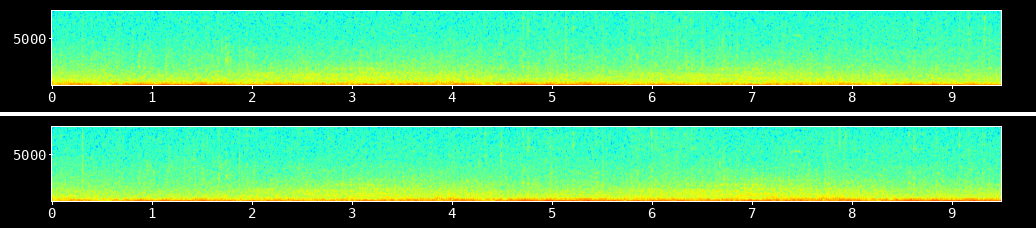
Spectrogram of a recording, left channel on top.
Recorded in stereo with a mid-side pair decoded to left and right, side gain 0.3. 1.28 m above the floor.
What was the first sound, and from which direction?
A motorcycle, 20° left.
